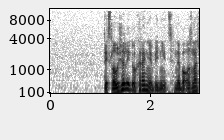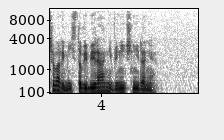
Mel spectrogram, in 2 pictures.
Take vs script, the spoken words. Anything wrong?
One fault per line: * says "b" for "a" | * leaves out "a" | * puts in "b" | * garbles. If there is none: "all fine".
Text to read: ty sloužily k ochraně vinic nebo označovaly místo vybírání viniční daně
all fine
